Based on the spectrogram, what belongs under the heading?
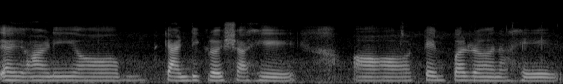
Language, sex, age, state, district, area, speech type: Marathi, female, 60+, Maharashtra, Akola, urban, spontaneous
